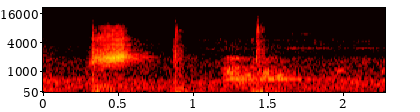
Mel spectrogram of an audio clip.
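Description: Domestic duck quacking twice: a louder, harsh quack about half a second in and a weaker, lower one a little after the one-second mark.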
